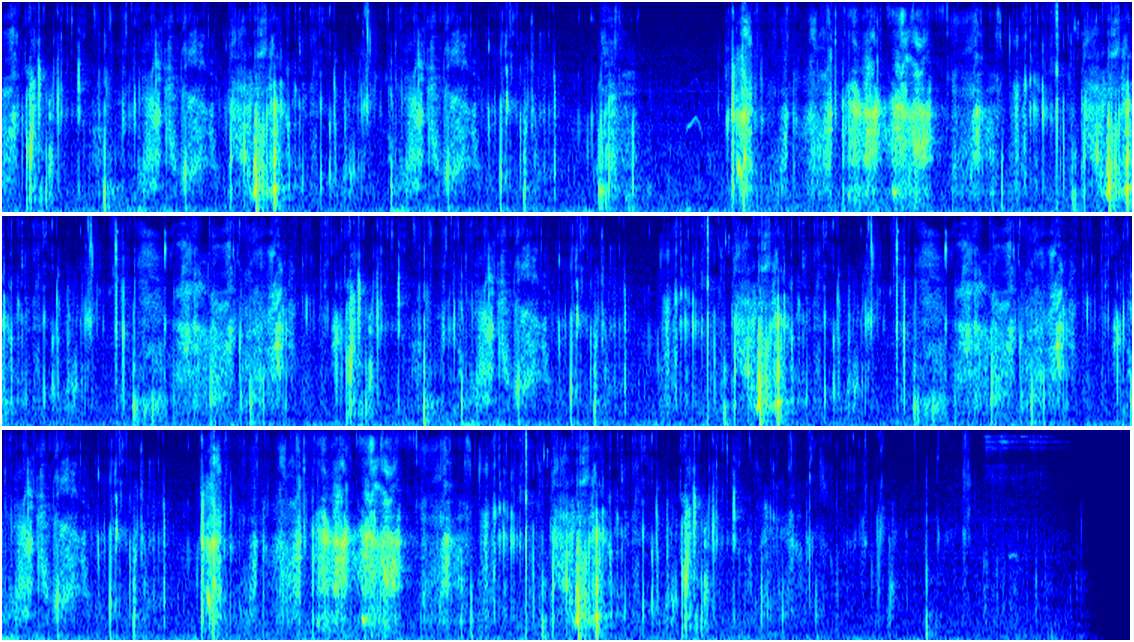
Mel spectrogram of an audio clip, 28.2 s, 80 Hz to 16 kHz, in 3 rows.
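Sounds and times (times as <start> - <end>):
cat eating greedily, chewing and crunching: 0.0 - 27.9.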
